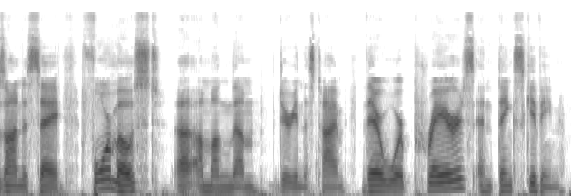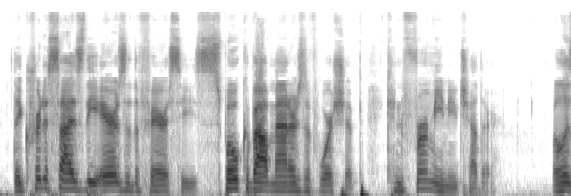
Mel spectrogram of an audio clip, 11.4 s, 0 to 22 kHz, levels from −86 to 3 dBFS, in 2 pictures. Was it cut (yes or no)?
yes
